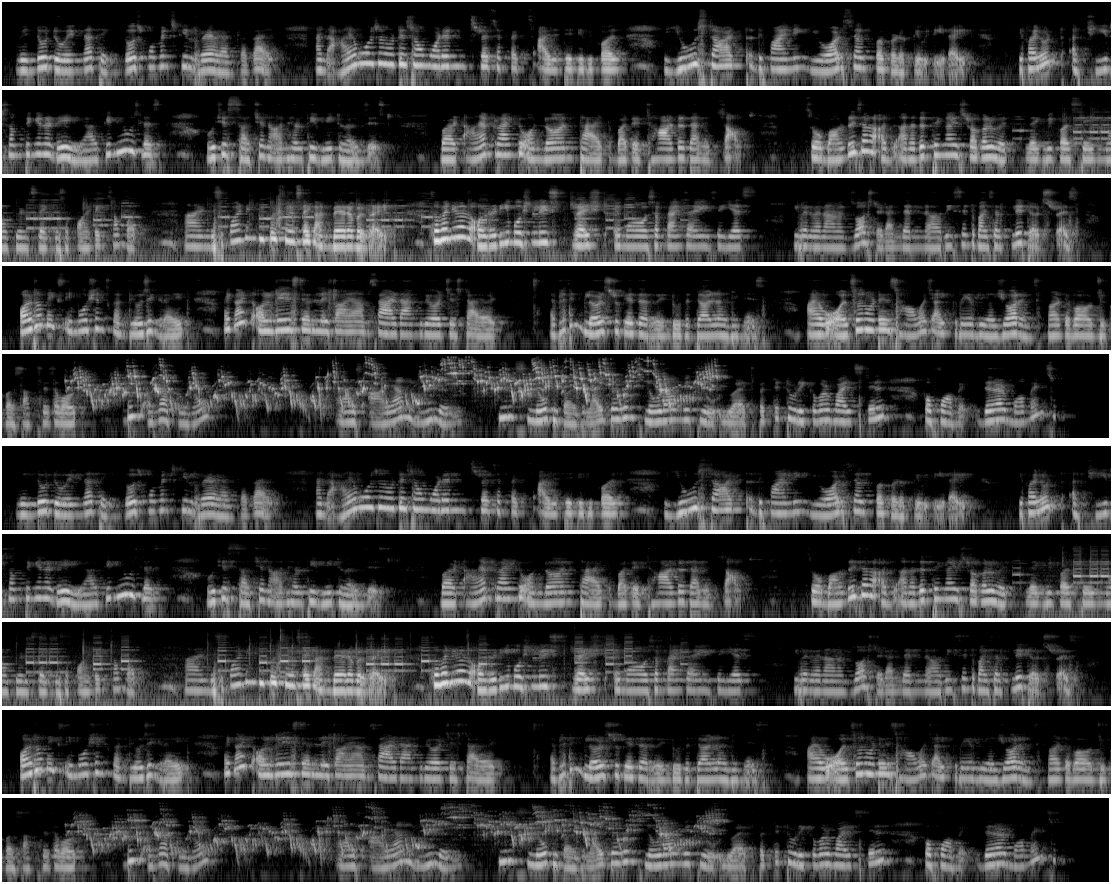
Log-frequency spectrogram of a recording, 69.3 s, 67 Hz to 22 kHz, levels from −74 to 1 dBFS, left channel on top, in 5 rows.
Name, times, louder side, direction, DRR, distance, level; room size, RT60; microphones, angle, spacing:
voice 1, 0.2-12.3 12.8-18.6 19.1-23.1 23.4-23.5 23.9-29.4 29.7-37.0 37.6-41.2 41.8-47.7 48.4-51.1 51.4-56.4 57.0-58.0 59.6-61.2 61.6-68.6, left 2 dB, 40° left, 8 dB, 0.9 m, -26 dB
Telephone, 26.5-36.3, right 4 dB, 40° right, 2.9 m, -33 dB
sound 1, 56.2-64.4, left 7 dB, 70° left, 3.3 m, -27 dB
17.5 x 16.5 x 3.5 m, 0.38 s
head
